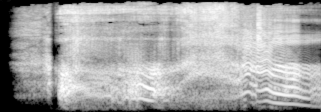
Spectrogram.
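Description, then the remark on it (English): A girl in plastic Halloween-styled armor imitates a vicious monster growl for a second time, a raspy, breathy snarl that holds for about two seconds and bends upward into a strained, whiny tone at the end. “She attempts the growl again.”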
